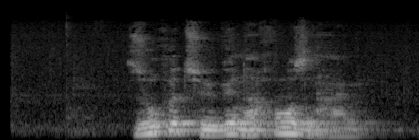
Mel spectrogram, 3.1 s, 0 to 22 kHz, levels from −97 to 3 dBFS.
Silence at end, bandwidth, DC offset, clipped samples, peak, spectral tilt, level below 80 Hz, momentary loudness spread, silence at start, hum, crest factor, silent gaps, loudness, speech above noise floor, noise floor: 0.4 s; 13 kHz; under 0.1%; under 0.1%; -18 dBFS; -7.5 dB/octave; -70 dBFS; 15 LU; 0.95 s; none; 16 dB; none; -32 LUFS; 35 dB; -66 dBFS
